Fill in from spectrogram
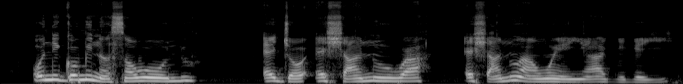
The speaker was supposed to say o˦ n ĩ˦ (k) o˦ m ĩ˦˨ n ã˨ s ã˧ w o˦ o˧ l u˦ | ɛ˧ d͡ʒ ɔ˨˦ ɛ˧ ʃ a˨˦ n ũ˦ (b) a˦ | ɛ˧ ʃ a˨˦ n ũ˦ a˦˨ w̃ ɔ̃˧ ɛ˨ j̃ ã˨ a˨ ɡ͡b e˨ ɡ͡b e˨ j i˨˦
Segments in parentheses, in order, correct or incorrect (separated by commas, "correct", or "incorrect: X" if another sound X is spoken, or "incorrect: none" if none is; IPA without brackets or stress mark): incorrect: ɡ, incorrect: w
